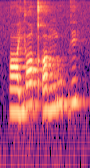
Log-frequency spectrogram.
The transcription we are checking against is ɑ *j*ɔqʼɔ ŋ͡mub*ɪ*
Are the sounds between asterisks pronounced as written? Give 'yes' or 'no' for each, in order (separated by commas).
yes, yes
